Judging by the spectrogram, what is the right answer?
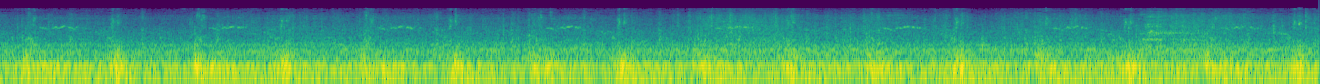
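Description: Hurricane-force wind gusting across the microphone, a steady low rumble and rush. Faint short chirps repeat at a steady pace over it.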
